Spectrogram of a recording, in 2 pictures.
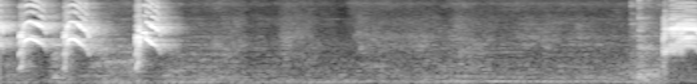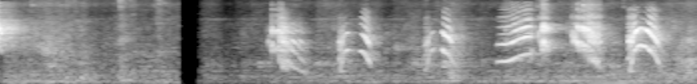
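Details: Green Indian ringneck parakeets sitting in sunlight, chirping: bursts of sharp, high squeaky notes with quick rising and falling sweeps, in short groups separated by quiet gaps.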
